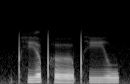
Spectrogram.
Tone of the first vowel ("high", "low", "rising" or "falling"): rising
